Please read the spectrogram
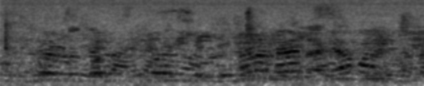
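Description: Indistinct chatter of several people talking at once, no single voice standing out.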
